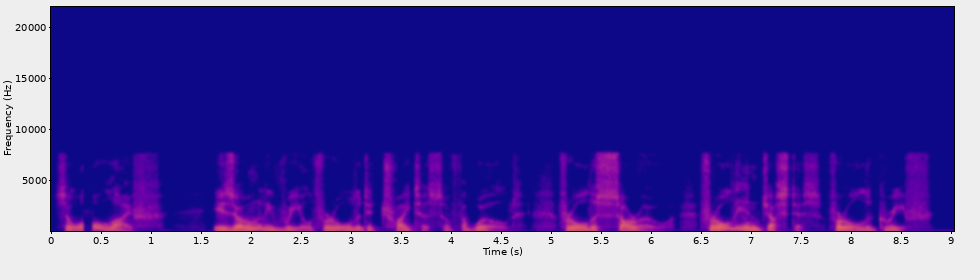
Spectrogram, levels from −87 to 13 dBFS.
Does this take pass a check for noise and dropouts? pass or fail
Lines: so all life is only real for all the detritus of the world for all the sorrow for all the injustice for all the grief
fail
